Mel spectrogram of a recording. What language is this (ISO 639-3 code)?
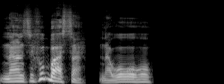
aka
